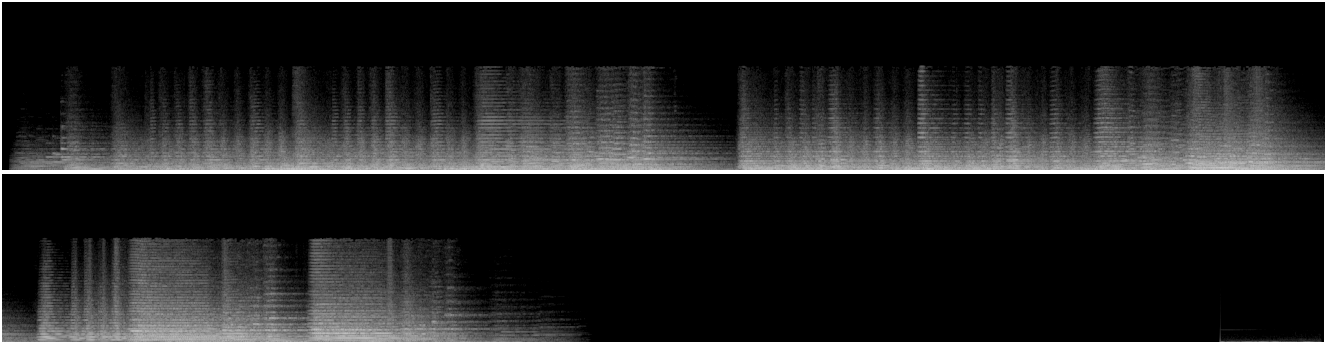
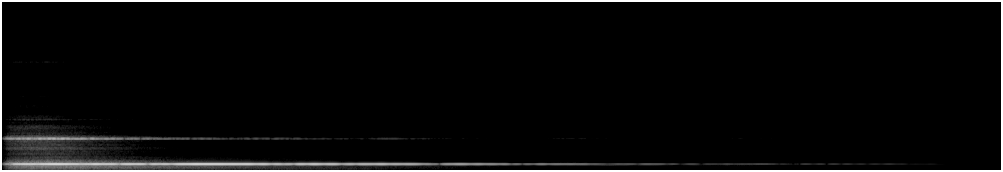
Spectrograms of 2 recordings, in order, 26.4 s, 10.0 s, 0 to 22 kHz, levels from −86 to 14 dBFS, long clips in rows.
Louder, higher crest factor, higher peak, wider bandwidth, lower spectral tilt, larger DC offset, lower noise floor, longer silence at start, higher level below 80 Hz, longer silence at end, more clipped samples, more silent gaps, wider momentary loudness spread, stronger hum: second, -18 LUFS vs -13 LUFS; about the same, 18 dB vs 16 dB; about the same, 0 dBFS vs -2 dBFS; first, 13.5 kHz vs 4.6 kHz; first, -5.5 dB/octave vs -3 dB/octave; neither; second, -54 dBFS vs -85 dBFS; about the same, 0.15 s vs 0.05 s; first, -38 dBFS vs under -90 dBFS; second, 0.45 s vs 5.05 s; neither; first, 19.18-25.41 s vs none; second, 13 LU vs 23 LU; neither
